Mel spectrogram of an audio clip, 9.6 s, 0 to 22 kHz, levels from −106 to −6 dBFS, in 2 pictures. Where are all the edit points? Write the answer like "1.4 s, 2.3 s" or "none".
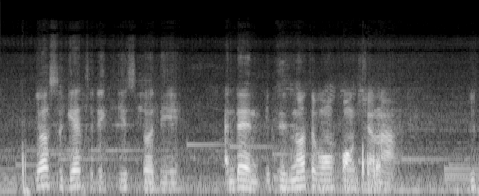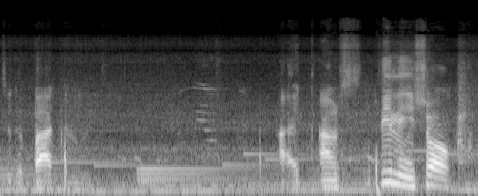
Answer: none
